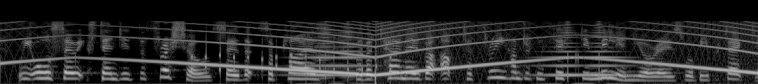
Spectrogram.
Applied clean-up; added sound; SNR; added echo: none; Siren; -3 dB; none.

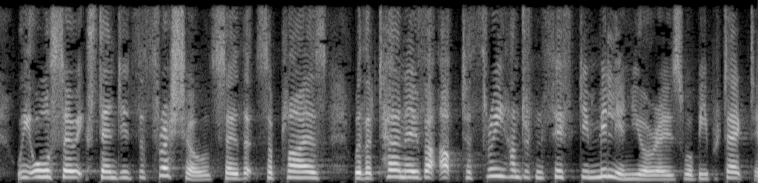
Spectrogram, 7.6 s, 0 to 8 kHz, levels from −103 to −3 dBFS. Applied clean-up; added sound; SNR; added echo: none; none; none; none.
